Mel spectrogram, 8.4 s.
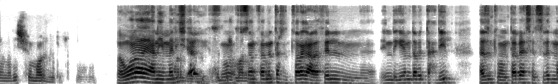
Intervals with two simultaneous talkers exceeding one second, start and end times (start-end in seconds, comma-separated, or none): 2.6-4.2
